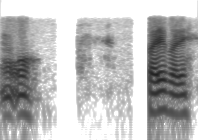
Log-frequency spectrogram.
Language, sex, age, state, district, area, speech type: Manipuri, male, 18-30, Manipur, Churachandpur, rural, conversation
